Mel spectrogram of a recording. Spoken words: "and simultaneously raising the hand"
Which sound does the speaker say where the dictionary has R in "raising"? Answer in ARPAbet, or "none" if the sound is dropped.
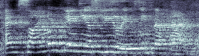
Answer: R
